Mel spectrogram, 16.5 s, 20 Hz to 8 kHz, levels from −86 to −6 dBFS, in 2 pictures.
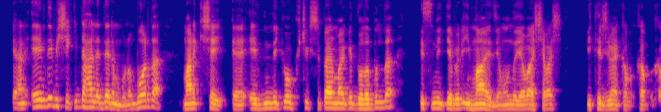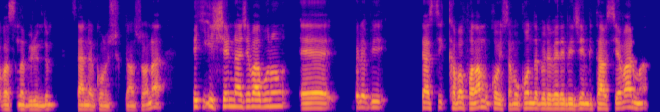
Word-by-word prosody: yani, 130 -2 -1
evde 180 +4 +2
bir - - +1
şekilde 160 0 -2
hallederim 160 - +3
bunu. 120 - -3
Bu 160 - +4
arada 170 +1 0 0.2
mark 125 +1 +4
şey, 125 -3 -1
eee, 115 - 0
evimdeki 130 +3 +1
o 145 - +2
küçük 150 -4 -8
süpermarket 135 -1 +4
dolabını 125 +4 +3
da 165 - -1 0.3
kesinlikle 130 0 +2
böyle 125 +1 +2
imha 125 -1 +7
ediyorum. 110 +2 -1
Onu 115 - -1
da 115 - +1
yavaş 115 -1 +2
yavaş 120 +1 -3 0.3
bitireceğime 115 -1 -1
kap 105 -2 -8
kaf 115 -1 -4
kafasına 110 -1 -3
büründüm 220 - -4 0.2
seninle 105 -3 -2
konuştuktan 100 -3 -8
sonra. - - -4 0.3
Peki, 175 -1 -2
iş 180 +1 -2
yerinde 180 0 0
acaba 175 0 +3
bunu, 185 +1 -3
eee, 135 - +2 0.2
böyle 460 -1 -2
bir 315 +2 -5 0.4
plastik 145 +1 -2
kaba 140 +1 0
falan 145 +3 +3
mı - - -6
koysam? 125 -2 -3
O - - -2
konuda 135 -1 0
böyle 125 -1 0
verebileceğin 125 0 +1
bir 120 - -9
tavsiye 125 +2 +1
var 160 +1 +4
mı? 130 -2 -1
130 Hz, 195 wpm, -24 LUFS, 120-160 Hz, 0.4 s, imha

